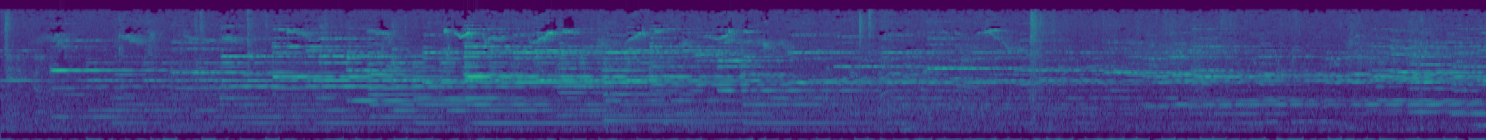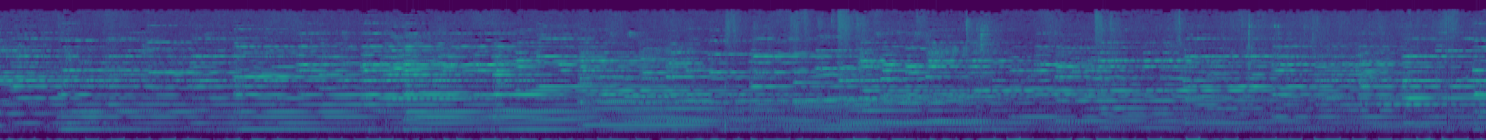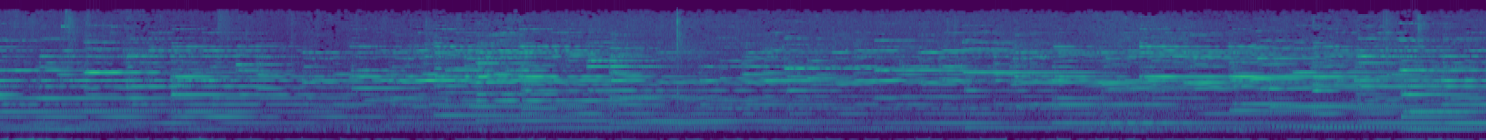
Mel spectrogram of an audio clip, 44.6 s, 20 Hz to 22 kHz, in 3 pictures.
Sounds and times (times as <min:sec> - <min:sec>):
Music: 0:00.0 - 0:44.5.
